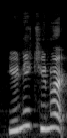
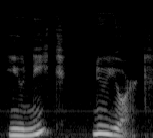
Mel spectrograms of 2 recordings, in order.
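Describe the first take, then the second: First: The phrase is said quickly, in rapid repetition. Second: The phrase is said slowly and carefully. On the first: "if you try and say it faster and faster" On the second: "Probably pretty easy to say slowly"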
